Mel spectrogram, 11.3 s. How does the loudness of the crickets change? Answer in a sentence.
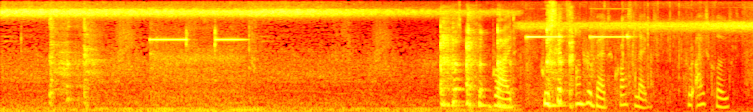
The loudness of the crickets goes down.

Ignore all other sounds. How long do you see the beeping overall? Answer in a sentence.
You can hear the beeping for 3 seconds altogether.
